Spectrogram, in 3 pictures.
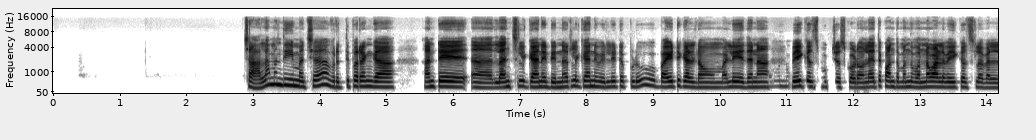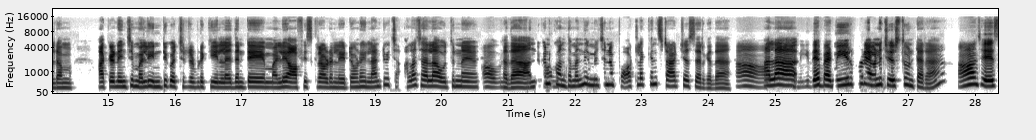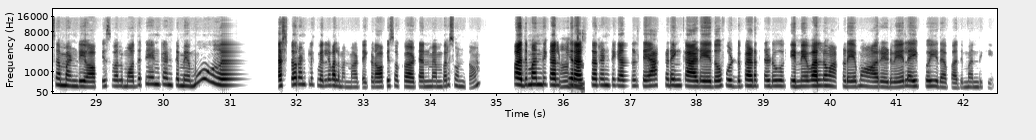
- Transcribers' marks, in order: in English: "వెహికల్స్ బుక్"; static; in English: "వెహికల్స్‌లో"; in English: "ఆఫీస్‌కి"; in English: "స్టార్ట్"; other background noise; in English: "ఆఫీస్"; distorted speech; in English: "రెస్టారెంట్‌లకి"; in English: "ఆఫీస్"; in English: "టెన్ మెంబర్స్"; in English: "రెస్టారెంట్"
- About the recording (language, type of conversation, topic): Telugu, podcast, పోట్లక్‌కు వెళ్లేటప్పుడు మీరు ఏ వంటకం తీసుకెళ్తారు?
